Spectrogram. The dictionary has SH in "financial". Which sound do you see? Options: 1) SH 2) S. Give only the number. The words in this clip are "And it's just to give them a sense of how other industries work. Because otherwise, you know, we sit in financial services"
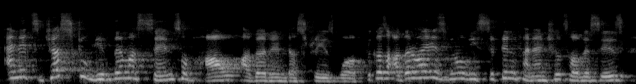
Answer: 1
